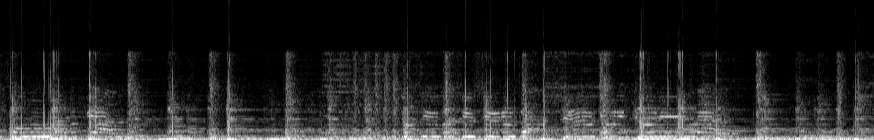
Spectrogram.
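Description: Live rock band playing: a singer over guitars, bass and a steady drum beat, recorded from the crowd with poor sound.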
